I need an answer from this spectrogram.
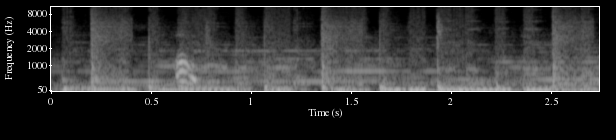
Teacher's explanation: The characteristic of O is the part of the tongue just behind the center is raised, just above the half-fold position.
